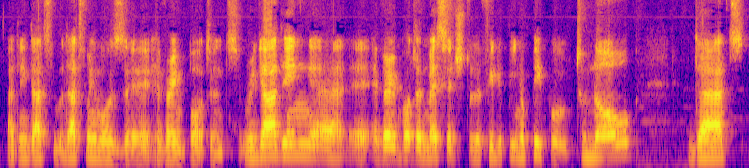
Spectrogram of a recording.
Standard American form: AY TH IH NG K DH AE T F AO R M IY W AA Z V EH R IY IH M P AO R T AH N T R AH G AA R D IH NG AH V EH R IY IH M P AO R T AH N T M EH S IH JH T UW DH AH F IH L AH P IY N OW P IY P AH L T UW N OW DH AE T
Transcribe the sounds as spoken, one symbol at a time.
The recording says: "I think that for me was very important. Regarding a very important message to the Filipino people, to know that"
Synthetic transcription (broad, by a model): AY TH IH NG K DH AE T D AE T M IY W AA Z V EH R IY IH M P AO R T AH N T R AH G AA R D IH NG AH V EH R IY IH M P AO R T AH N T M EH S IH JH T UW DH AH F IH L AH P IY N OW P IY P AH L T UW N OW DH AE T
